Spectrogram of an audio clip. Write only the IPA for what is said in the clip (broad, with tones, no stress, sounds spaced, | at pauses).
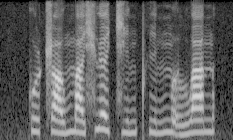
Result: k u˨˦ ʈ͡ʂ ɑ˨˦ ʊ̯ m ä˨˦ ɕ ɥ ɛ˥˨ t͡ɕ i˨˦ n pʰ i˨˦ n n̪ ɤ̰˨˩ l w a˦ n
